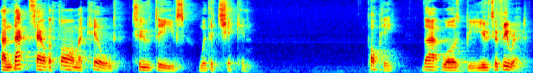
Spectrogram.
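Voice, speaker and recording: A man reading a children's story aloud in an expressive, theatrical way. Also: medium pitch, takes it slowly, pauses often. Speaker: storyteller, teacher.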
